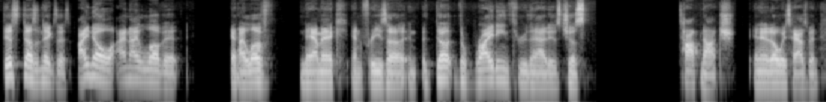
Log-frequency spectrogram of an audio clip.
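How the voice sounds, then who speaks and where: A man's voice: mid-range voice, a little slow, a bit bright. A man talks wryly on a fan podcast panel and laughs easily. His voice sounds dry and close, with no room echo. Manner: wry, laughing. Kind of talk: casual chat.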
